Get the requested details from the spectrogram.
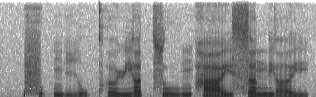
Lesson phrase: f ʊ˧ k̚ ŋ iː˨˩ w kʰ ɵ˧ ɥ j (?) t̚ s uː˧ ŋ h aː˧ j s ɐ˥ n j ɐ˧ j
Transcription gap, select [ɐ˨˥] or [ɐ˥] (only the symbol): ɐ˥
